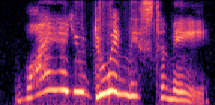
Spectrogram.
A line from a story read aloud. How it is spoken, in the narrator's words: Tim whines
